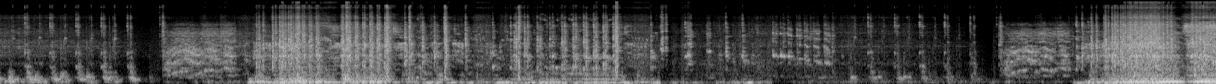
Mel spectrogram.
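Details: 1973 Plymouth Fury III with 360 V8 just installed after car sat engine-less 7 years: repeated cranking, then catches and runs ragged, popping and spitting; owner suspects carb issues or timing.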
